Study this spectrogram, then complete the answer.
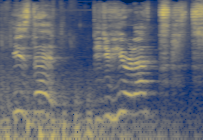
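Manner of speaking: loud, high, triumphant shout.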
